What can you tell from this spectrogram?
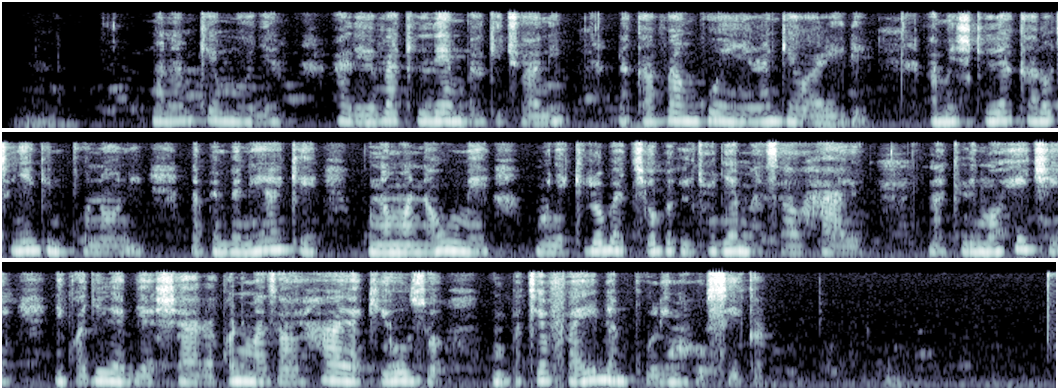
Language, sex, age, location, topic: Swahili, female, 18-24, Dar es Salaam, agriculture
